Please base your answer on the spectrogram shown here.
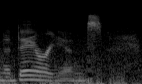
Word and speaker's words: Cnidaria: today we're talking about cnidarians and Cnidaria comes from a Greek word Neos the C is silent which means stinging nettle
